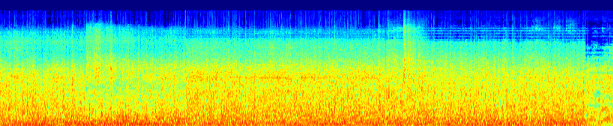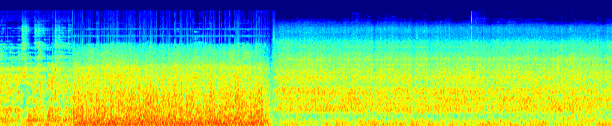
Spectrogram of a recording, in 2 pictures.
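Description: Loud running noise of the Kaifiyat Superfast Express at speed, heard from aboard: a steady rush of wheels on rail and wind. The sound changes abruptly twice, briefly about halfway and then dropping suddenly to a quieter rush about three quarters through.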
